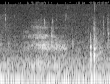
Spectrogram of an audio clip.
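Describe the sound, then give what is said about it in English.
A quiet sip of beer: soft slurping and faint mouth sounds over a low steady hum, with no talking, ending in a brief sharp click. “First sip of that beer, and that's fantastic.”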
